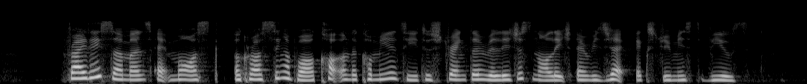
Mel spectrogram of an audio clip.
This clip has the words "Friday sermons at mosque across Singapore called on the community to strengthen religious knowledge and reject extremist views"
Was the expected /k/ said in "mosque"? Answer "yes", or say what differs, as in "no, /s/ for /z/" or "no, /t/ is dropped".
yes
